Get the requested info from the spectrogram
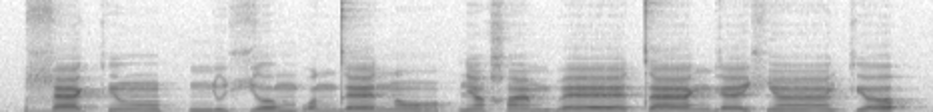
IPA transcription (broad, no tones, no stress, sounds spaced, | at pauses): ɮ æ kʲ õ | ɲ o ç ɤ m b ɔ n d ɛː n ɔ̃ | ɾʲ æ̃ χ æ̃ m b ɛː t æː ŋ ɡ ɛː ç æ̃ː kʲ ʌ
